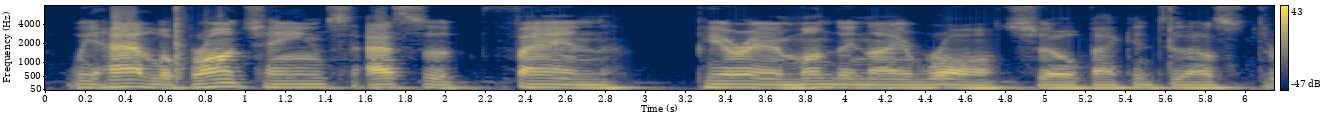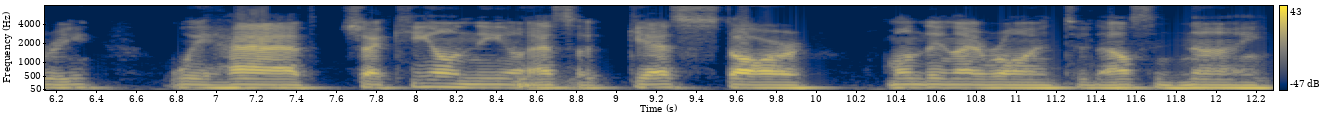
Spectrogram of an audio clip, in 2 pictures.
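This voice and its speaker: A man speaks at a fairly slow pace in a fairly low pitch, his intonation monotone and flat, against a quiet background. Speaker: sports and wrestling vlogger. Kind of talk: casual talk to camera, commentary on wrestling news. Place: home room. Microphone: phone near.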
